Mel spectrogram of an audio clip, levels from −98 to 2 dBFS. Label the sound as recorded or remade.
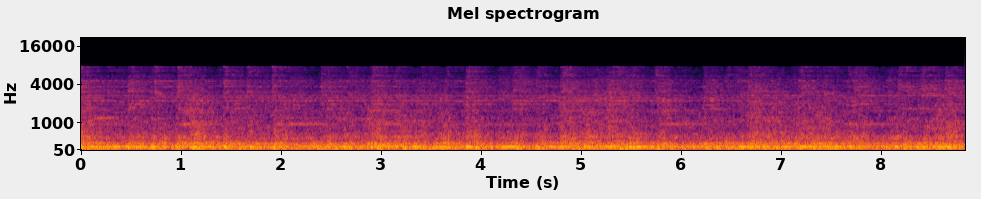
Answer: remade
